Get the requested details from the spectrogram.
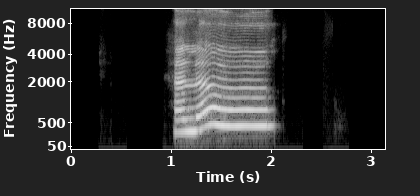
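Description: A young woman sings one short rising note close to a headset microphone.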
